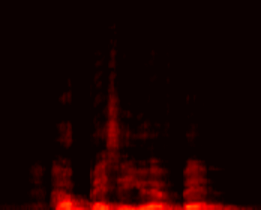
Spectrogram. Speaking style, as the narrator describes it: the twins exclaimed

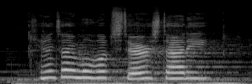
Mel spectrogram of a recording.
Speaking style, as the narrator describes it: asked sleepily

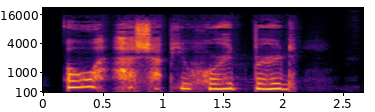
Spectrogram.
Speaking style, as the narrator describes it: Nancy murmured in an undertone as she scowled at the bird

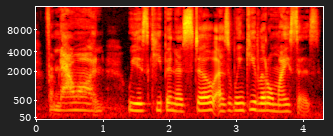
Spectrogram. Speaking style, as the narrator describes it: he whispered

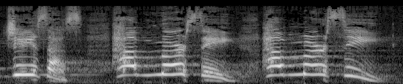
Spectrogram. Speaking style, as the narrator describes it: screaming

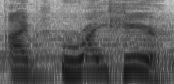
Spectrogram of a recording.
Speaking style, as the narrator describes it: yelled

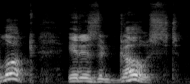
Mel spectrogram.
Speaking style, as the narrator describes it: they cried out in fear

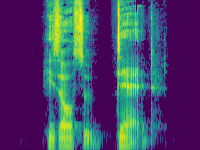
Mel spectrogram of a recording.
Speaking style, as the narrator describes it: Maya snarled

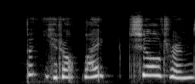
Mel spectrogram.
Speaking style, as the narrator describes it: sobbed Mary

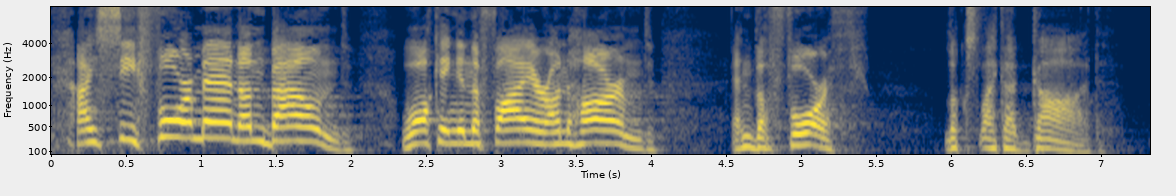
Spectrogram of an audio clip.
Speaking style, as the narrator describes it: Nebuchadnezzar shouted

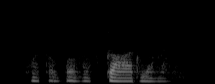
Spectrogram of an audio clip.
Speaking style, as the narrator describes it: he growled

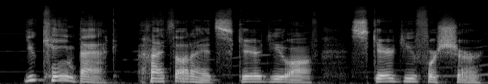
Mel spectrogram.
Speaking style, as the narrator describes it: laughs, and she says

